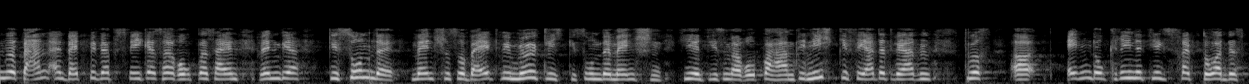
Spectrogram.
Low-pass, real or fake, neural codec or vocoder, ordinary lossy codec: 5.4 kHz; fake; codec, 16 kHz, 8 kbps, FreqCodec, smaller model; none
